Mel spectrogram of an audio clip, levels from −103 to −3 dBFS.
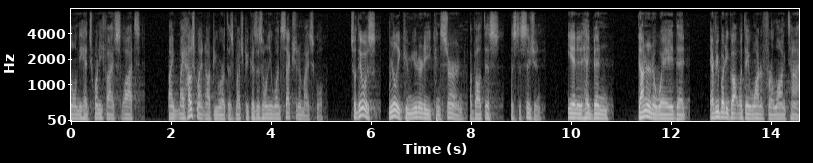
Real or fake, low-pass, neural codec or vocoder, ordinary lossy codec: real; 7.2 kHz; none; Opus, 64 kbps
